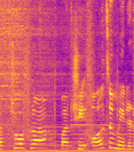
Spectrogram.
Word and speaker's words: Chopra: with priyanka chakra shamrock it's not chopra it's like if you can say oprah you can say chopra you know it's not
